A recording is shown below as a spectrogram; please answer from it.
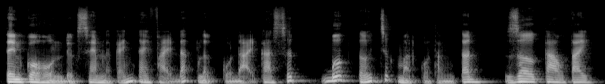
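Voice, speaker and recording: A man narrating a ghost story, with a pitch that rises and falls in a lively way. He tells it expressively, leaning into the tension. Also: fairly quick.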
